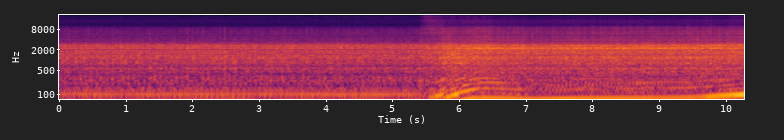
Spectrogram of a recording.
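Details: Mini Cooper R53 engine at idle with a brief rev: busy metallic rattle. Timing chain tensioner, timing chain guides and PCV valve already replaced; source still unknown.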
